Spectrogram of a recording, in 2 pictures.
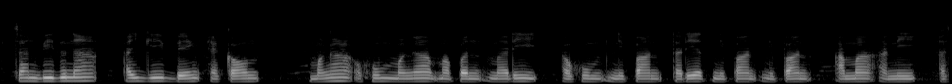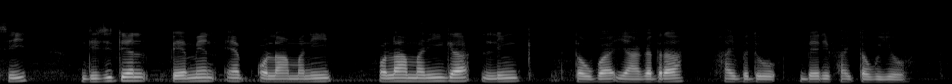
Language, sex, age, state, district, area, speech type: Manipuri, male, 30-45, Manipur, Kakching, rural, read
